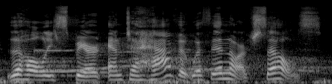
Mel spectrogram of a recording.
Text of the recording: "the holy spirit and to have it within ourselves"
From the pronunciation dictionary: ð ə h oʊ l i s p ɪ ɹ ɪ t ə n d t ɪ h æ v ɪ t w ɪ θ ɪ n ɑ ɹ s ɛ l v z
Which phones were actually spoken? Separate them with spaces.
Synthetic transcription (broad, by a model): ð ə h oʊ l i s p ɪ ɹ ɪ t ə n t ɪ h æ v ɪ t w ɪ θ ɪ n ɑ ɹ s ɛ l v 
